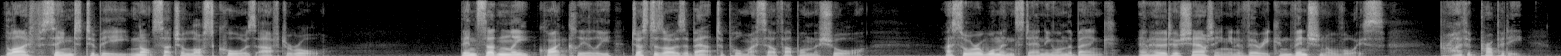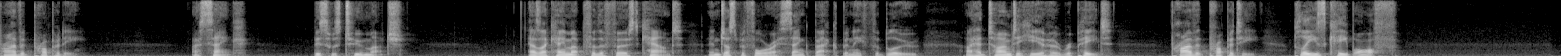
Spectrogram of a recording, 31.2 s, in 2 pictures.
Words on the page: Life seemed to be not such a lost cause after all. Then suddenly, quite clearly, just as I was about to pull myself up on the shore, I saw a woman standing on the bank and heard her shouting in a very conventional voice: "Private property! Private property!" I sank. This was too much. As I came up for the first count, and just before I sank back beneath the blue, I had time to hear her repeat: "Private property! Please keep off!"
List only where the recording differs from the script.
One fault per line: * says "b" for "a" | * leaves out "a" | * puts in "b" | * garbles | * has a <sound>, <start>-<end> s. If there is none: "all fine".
all fine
